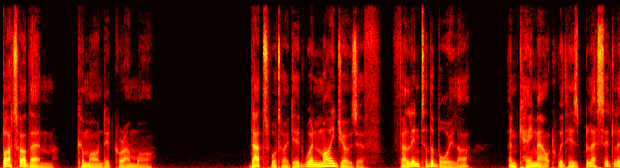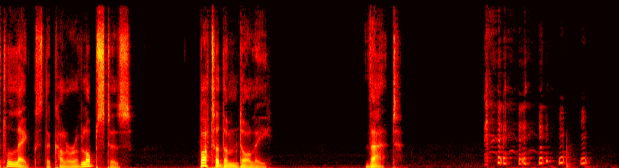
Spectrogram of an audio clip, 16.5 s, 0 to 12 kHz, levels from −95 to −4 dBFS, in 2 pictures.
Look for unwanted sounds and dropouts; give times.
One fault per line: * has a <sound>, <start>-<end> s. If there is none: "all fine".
* has a laugh, 14.7-16.3 s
